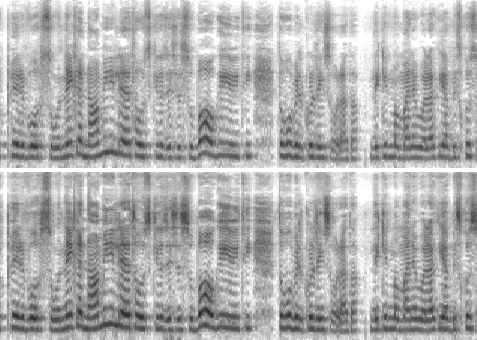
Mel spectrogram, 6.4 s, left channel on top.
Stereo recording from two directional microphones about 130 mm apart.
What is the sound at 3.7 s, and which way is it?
Speech, 25° right (ahead or behind).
